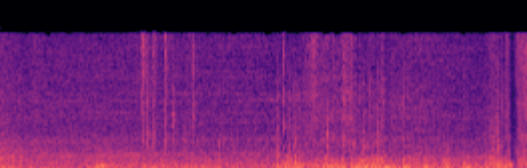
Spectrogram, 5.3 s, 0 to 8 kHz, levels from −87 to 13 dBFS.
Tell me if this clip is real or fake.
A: real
